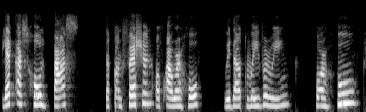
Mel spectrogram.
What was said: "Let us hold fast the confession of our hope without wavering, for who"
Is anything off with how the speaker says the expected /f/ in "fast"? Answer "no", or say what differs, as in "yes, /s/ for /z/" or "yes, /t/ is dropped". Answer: yes, /p/ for /f/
